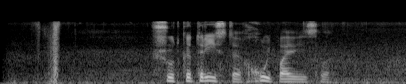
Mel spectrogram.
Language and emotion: Russian, angry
